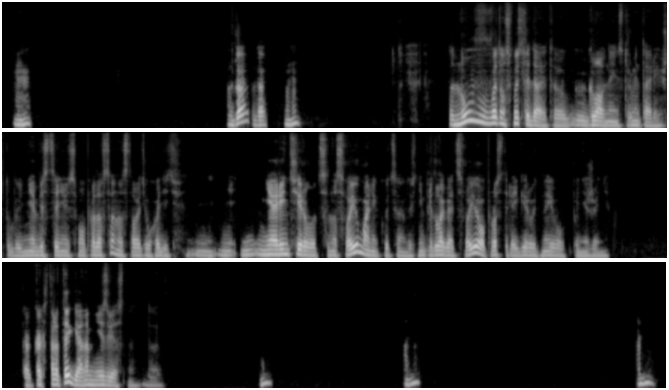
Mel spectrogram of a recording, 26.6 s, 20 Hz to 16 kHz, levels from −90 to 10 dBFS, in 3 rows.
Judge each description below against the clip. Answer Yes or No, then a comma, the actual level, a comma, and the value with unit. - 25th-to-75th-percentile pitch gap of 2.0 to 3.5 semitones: No, average, 4.2 semitones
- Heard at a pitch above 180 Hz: No, low, 115 Hz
